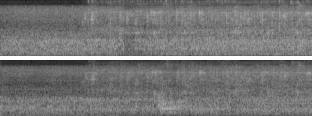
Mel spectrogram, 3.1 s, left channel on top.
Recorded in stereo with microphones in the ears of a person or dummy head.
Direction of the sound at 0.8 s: 35° left (ahead or behind).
